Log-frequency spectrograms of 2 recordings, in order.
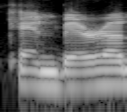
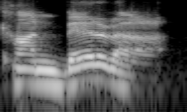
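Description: First: The R is a plain English R. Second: The R is rolled like a Spanish R. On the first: The speaker calls it right. "but it's Canberra" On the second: The speaker calls it wrong. "I rolled the R like it's a Spanish Canberra"

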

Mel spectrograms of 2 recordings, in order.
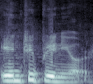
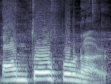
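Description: First: The word begins with 'en-tre' and ends '-neur'. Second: The word begins with 'on-tro' and ends '-nar'. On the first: "এটাই বেশি সুন্দর উচ্চারণ না?" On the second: "কি বাজে উচ্চারণ করলাম না"

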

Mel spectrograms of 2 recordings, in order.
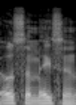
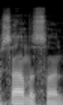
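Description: First: The name breaks after the second syllable. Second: The name breaks after the third syllable. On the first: The speaker calls it wrong. "Because I said Osa Mason, and the dude next to me, bro, watch your mom say it right" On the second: The speaker calls it right. "It's Osama Son"

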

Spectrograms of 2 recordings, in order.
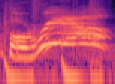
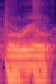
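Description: First: It is said with lively, excited pitch. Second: It is said in a flat, monotone voice. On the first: The speaker is genuinely surprised. "They don't say" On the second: The speaker feels no emotion. "They are monotone"

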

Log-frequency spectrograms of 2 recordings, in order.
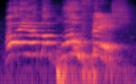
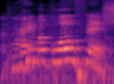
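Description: First: It is said at a very loud volume. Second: It is said at a loud volume.

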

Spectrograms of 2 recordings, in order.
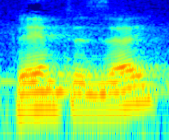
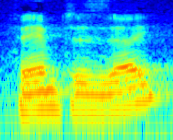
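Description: Both takes have the same delivery.

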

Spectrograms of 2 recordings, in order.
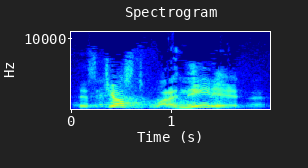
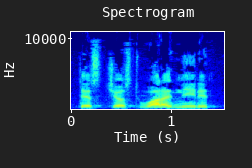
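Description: First: The pitch rises and falls in a lively tune. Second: The pitch stays level like a robot. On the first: The speaker calls it right. "굉장히 많이 쓰는 인토네이션이죠?" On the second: The speaker calls it wrong. "그냥 천편 일률적으로"

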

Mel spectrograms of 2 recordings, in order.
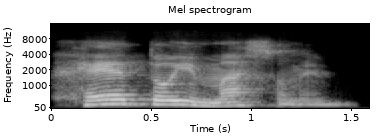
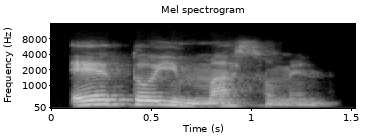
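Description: First: The word starts with an h sound. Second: The word starts with a plain vowel. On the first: The speaker calls it right. "porque tiene espíritu fuerte" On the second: The speaker calls it wrong. "me falta pronunciarlo bien"

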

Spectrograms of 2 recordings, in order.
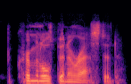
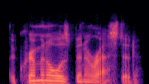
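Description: First: The word has is reduced to an s sound. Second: The word has is said in full.

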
